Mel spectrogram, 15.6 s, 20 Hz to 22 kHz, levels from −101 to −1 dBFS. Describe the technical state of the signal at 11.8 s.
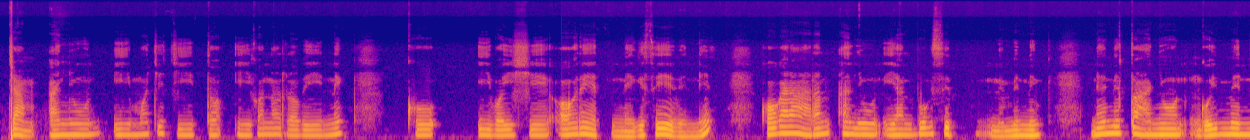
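At 11.8 s you're inside a sudden gain jump running from 7.01 s to the end: speech and background noise both sit about 4 dB louder, likely from a gain step applied without a ramp.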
